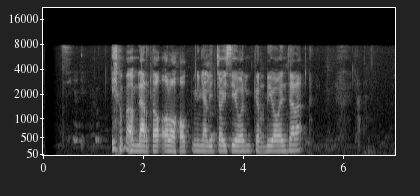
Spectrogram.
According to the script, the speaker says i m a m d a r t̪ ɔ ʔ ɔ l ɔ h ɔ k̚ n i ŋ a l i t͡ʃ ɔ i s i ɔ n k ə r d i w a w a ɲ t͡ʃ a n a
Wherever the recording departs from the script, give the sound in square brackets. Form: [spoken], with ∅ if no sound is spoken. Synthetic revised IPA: i m a m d a r t̪ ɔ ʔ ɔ l ɔ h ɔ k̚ n i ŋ a l i t͡ʃ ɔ i s i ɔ n k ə r d i w a w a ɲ t͡ʃ a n a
